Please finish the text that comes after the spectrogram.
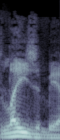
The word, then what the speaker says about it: Lazenby: It's Lazenby, I think, is how you pronounce his last name.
